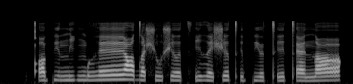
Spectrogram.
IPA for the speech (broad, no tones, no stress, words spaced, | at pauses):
qʼɔpʲʌniŋ͡mʊ ɦɛːdˤə ʃuʃəː t͡sʼiðɛʃətʼɪ pʲə˞ tʼɪtʼæ nɑ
